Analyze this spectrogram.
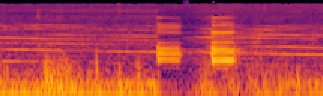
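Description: Emergency vehicle sirens give two short, loud whooping blasts over a steady low engine rumble, with no talking, as dozens of fire trucks, police vehicles and tow trucks drive down South Main Street in Findlay on New Year's Day, looping around Blanchard Valley Hospital in a salute to healthcare workers and first responders.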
